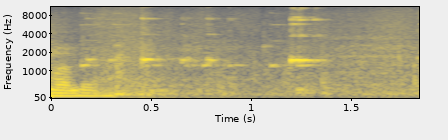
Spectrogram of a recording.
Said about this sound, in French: comme j'en ai pas beaucoup, ben, je me paye le luxe de mettre euh, une cloche par brebis. Elles ont toutes des cloches. Alors théoriquement, on les enlève quand on les rentre en bergerie. Mais, j'aime bien, euh, j'aime bien ce bruit dans la bergerie,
